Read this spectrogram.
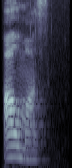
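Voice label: "алмаз", Komi-Zyrian, female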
